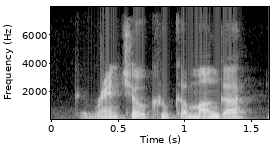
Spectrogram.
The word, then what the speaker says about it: Rancho Cucamonga: But they are put up, financed and put up in Rancho Cucamonga.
